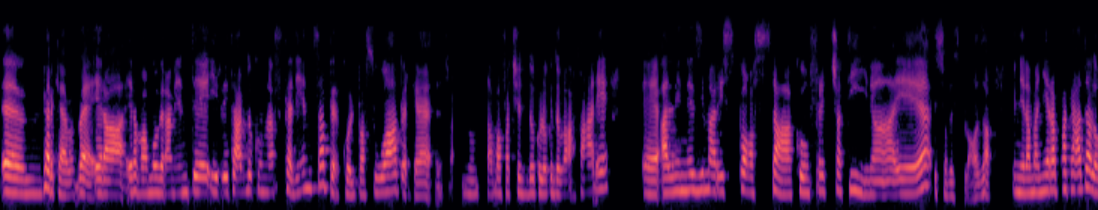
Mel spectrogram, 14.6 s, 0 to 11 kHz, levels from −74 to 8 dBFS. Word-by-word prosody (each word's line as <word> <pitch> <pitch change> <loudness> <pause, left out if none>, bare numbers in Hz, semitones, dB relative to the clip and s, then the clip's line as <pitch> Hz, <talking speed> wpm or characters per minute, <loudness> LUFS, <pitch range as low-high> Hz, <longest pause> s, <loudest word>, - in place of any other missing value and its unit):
ehm 185 -3 +5
perché 245 -7 +5
vabbè 185 +3 +3
era 175 -3 +5
eravamo 195 -1 +1
veramente 190 +2 -1
in 300 - 0
ritardo 405 - +1
con 205 - -12
una 195 0 -5
scadenza 235 +7 -3
per - - -1
colpa 175 -1 -3
sua, 200 +4 +3
perché, 165 -6 -3
uhm, - - -20
cioè, - - -24
non 180 -1 -15
stava 185 - -5
facendo 185 0 -6
quello 185 -1 -2
che 195 - -8
doveva 180 -2 -3
fare, 200 +6 -3 0.4
e 180 -2 +1
all'ennesima 215 +3 +1
risposta 210 -2 0
con 195 0 -1
frecciatina 200 -5 -4
eh 185 +10 +2
è, - - -11
sono 165 -2 -14
esplosa. 160 - -7 0.2
Quindi 205 -3 -5
la 190 0 +2
maniera 215 +3 +1
pacata 235 +1 +2
l'ho 200 -4 +2
195 Hz, 155 wpm, -24 LUFS, 185-215 Hz, 0.4 s, ehm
